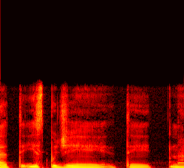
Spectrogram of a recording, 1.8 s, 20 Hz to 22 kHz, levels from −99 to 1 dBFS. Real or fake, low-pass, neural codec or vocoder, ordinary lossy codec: real; 10.8 kHz; none; Opus, 64 kbps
